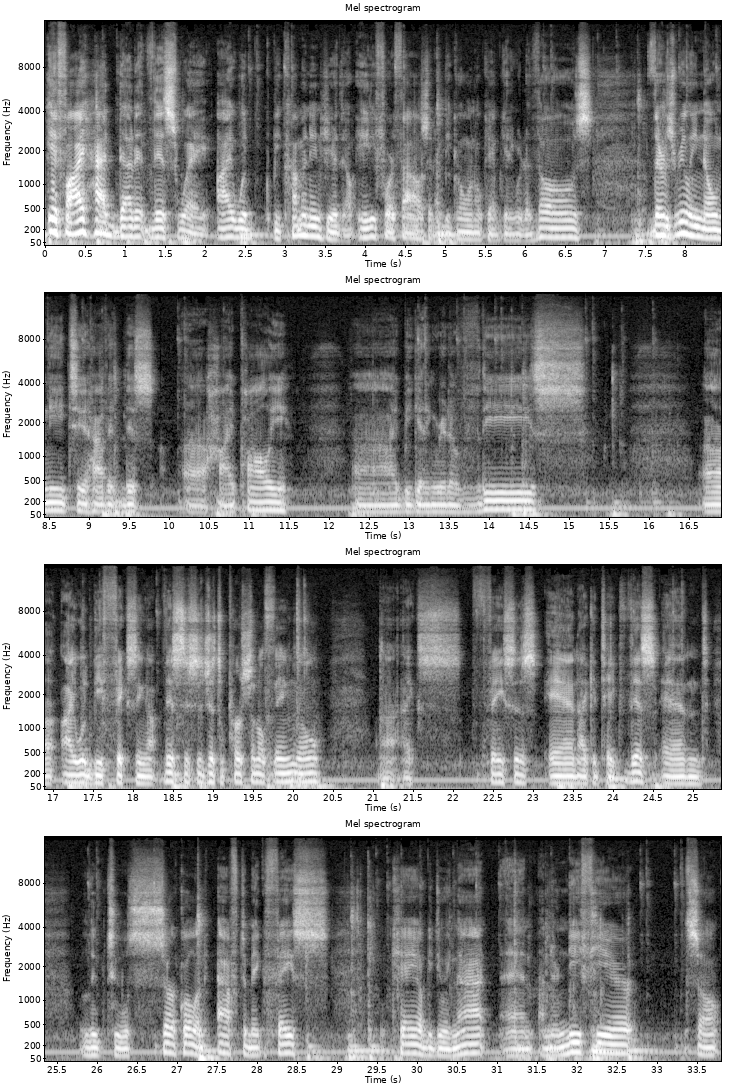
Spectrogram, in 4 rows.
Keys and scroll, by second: 1.7 2, 6.4 x, 7.4 alt+a, 9.3 x, 14.4 x, 17.2 1, 20.1 ctrl+KP_Add, 21.1 x, 23.3 2, 27.3 f, 28.7 Tab, 29.2 alt+a, 31.3 Tab, 32.3 alt+a.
